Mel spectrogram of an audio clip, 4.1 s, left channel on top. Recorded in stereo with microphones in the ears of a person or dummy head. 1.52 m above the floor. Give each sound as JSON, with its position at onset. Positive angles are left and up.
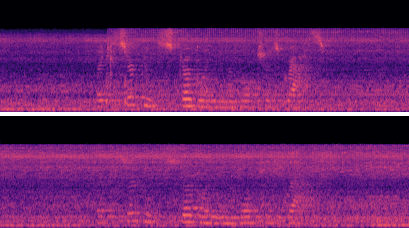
{"t": 1.0, "sound": "a woman speaking", "side_deg": 50, "distance_m": 1.3}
